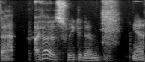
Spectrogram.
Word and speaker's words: Suikoden: Or do you say Suikoden? How do you pronounce that? I thought it was Suikoden.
